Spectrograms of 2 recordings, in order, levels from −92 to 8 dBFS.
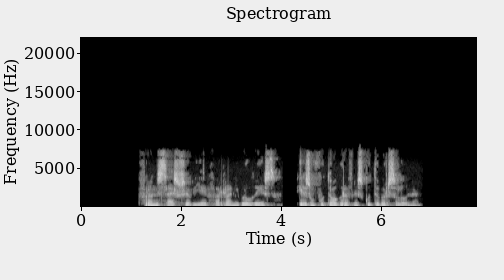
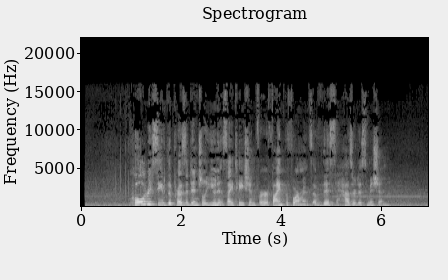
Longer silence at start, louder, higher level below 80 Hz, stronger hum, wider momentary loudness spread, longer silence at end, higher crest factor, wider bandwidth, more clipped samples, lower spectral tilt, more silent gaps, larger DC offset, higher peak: first, 1.15 s vs 0.05 s; first, -17 LUFS vs -20 LUFS; about the same, -52 dBFS vs -48 dBFS; neither; second, 11 LU vs 21 LU; first, 1.15 s vs 0 s; about the same, 20 dB vs 20 dB; second, 7.8 kHz vs 16 kHz; neither; about the same, -3.5 dB/octave vs -4.5 dB/octave; first, 4.07-4.30 s vs none; neither; about the same, 0 dBFS vs -2 dBFS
